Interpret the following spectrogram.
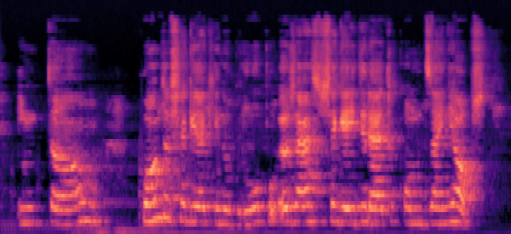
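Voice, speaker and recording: Against music in the background, a woman with a high-pitched voice speaks at a moderate pace. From Brazil, Pernambuco. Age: 20s. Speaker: design operations specialist. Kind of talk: interview.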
